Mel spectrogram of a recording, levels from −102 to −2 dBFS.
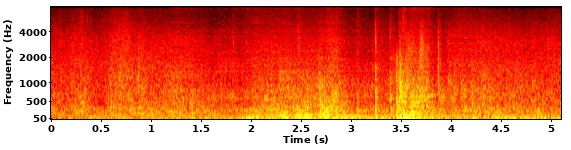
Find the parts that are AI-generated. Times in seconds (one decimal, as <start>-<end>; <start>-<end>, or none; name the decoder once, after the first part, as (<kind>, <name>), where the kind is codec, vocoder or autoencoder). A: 1.2-4.3 (codec, SNAC)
